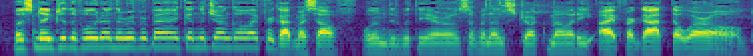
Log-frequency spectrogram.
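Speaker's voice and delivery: fast, high, loud recitation of the verse; poem recital. Acted. Reciting his mystical poem aloud, declaimed with fervor. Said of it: "reciting the poem".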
